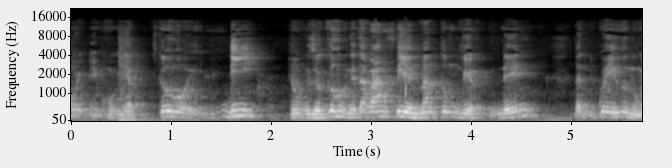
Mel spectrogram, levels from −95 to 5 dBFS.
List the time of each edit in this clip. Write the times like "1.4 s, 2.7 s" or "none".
none

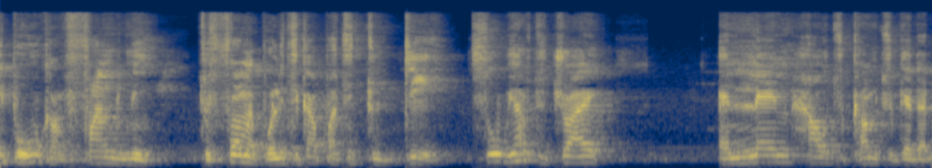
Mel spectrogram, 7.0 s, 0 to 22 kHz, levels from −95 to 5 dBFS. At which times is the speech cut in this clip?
3.4 s

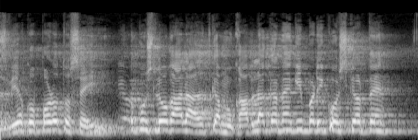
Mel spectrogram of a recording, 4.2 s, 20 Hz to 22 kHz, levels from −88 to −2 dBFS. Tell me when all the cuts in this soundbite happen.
1.3 s

